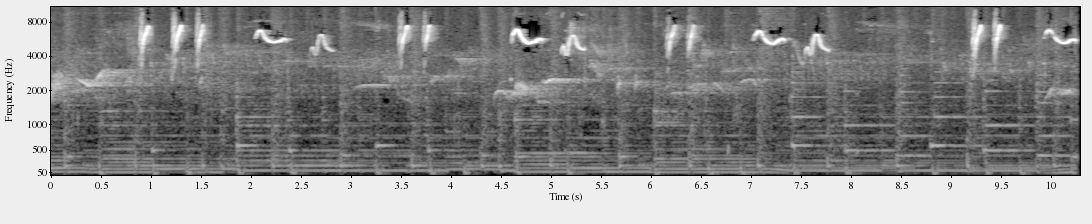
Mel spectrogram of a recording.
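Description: Small birds chirping, with quick high upward chirps and wavering whistled notes recurring every couple of seconds, over background music made of steady held low notes.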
